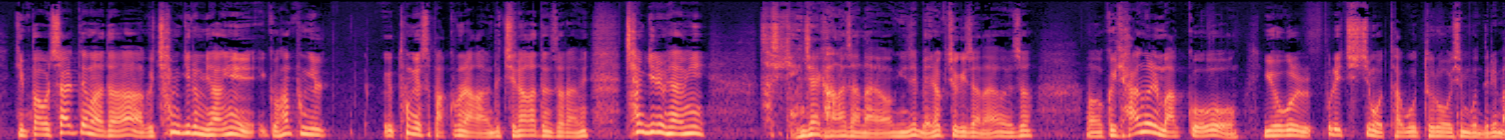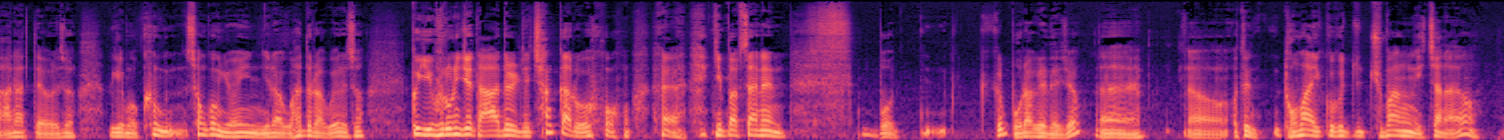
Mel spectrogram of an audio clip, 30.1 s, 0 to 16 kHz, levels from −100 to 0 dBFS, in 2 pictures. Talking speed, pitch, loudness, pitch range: 305 characters per minute, 120 Hz, -16 LUFS, 100-140 Hz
